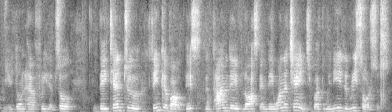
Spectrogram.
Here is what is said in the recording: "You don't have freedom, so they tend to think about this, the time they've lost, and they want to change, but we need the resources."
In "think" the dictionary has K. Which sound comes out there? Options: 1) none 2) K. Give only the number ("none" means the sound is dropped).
2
